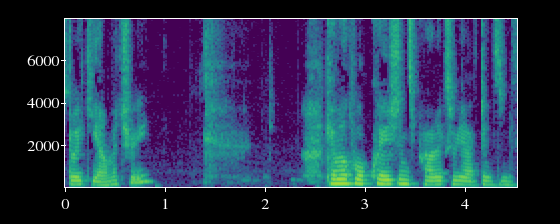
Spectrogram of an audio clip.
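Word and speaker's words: stoichiometry: this word here is pronounced stochiometry chemical equations products reactants and phases solid magnesium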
